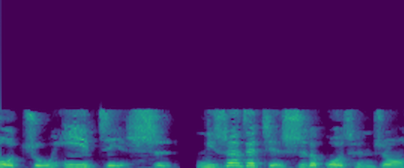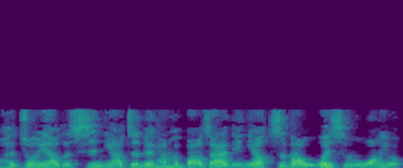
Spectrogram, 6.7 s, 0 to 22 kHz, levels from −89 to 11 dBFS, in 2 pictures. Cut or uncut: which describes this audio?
cut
